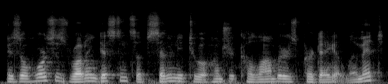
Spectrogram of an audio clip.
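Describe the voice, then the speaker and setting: A man playing a formal, serious official in a comic dub, speaking in a measured way. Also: medium pitch, dark tone, lightly acted. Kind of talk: comic-book dub voice acting.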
